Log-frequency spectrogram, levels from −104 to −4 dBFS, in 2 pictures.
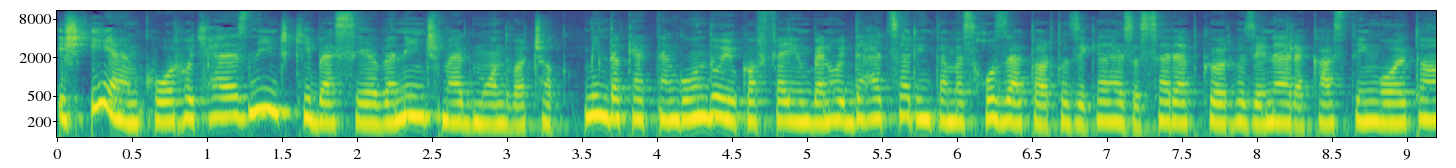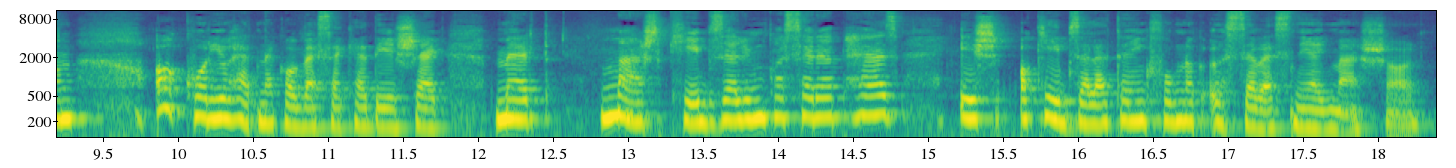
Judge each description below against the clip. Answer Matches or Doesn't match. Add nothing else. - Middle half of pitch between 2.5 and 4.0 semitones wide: Matches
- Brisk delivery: Doesn't match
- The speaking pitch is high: Matches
